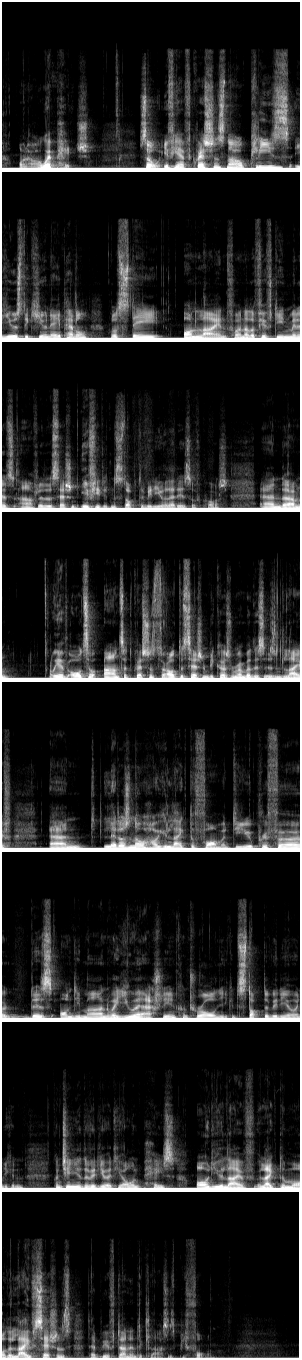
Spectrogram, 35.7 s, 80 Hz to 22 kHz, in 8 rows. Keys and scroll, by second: 0.7 Right, 34.3 Right.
